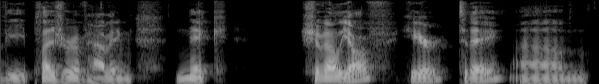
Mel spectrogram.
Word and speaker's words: Shevelyov: pleasure of having Nick chaveliov here today um Nick did I say your last name correctly well pronounced Thank You I did my best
